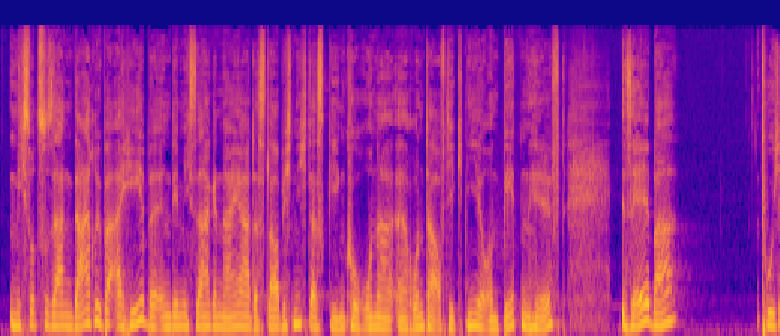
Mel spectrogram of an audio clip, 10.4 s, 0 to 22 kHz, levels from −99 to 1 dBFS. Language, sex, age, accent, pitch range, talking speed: German, male, 40-59, German, 115-150 Hz, 145 wpm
